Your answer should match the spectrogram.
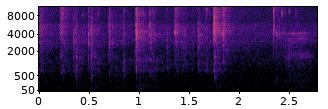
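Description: Rapid keystrokes on a computer keyboard as a web address is typed, a steady run of light clicks with a few sharper taps, close by, with no talking.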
